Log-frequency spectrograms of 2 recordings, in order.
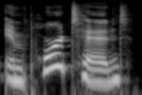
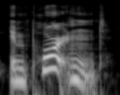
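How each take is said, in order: First: The t is pronounced as a full t. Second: The t is replaced by a glottal stop. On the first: "Instead of saying important" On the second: "we often say important"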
